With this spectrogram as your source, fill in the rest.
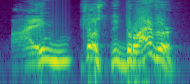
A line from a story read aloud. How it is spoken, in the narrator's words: stammered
